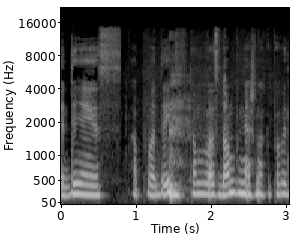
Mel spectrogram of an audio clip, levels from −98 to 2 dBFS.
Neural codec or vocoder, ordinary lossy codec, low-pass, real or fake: none; MP3, 64 kbps; 14.4 kHz; real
